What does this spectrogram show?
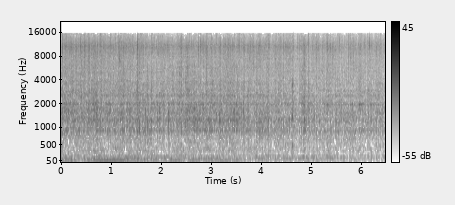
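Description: Rava uttapam batter sizzling in oil on a hot iron tawa, a steady hiss that slowly gets quieter.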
